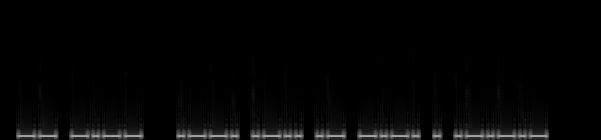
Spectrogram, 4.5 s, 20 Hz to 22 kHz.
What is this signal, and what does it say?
Morse code, heard as a keyed tone, about 30 wpm, 700 Hz. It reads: MY PLACE.
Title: Sentences from Top 1200 Words 30wpm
